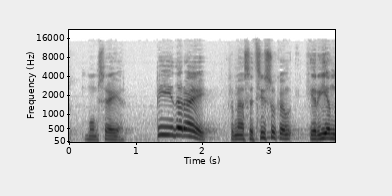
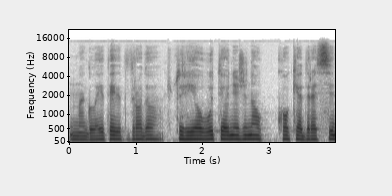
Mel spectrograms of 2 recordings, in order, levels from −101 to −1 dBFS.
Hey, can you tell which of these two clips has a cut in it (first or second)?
second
